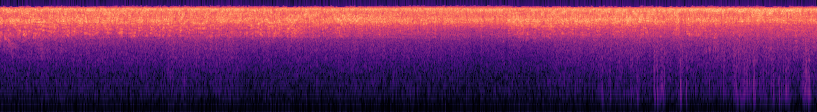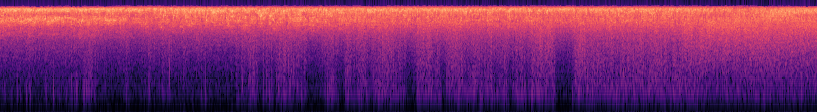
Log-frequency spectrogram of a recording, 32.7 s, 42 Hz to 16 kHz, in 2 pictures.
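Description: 20-bar steam car washer blowing dry steam from its hand lance onto a car's wheel and door panel: a steady, high hiss with irregular crackles from about halfway through.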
